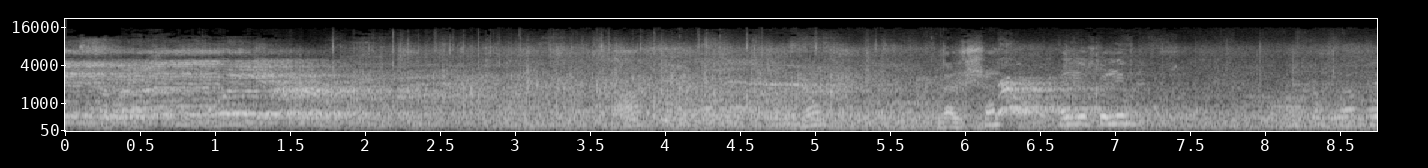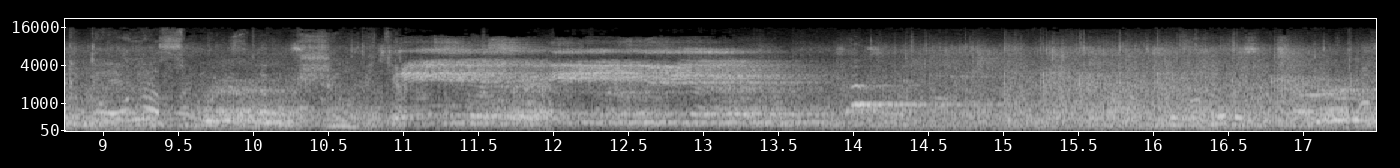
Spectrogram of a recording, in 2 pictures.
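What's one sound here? A crowd of people chatters throughout a busy, echoing hall.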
